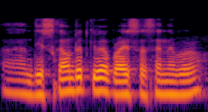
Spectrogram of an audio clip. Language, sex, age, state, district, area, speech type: Assamese, male, 45-60, Assam, Charaideo, urban, spontaneous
